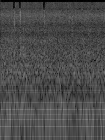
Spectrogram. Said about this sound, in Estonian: Ma ei tea, kas meil selle vihmasabina postel üldse kuulda on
